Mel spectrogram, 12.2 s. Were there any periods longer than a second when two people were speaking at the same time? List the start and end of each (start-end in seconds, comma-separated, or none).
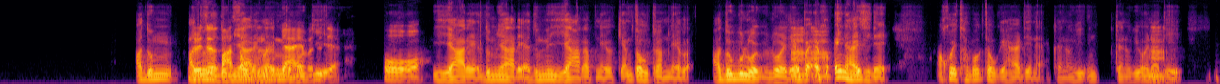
1.9-3.2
